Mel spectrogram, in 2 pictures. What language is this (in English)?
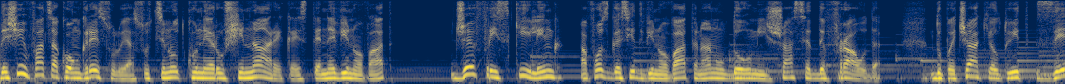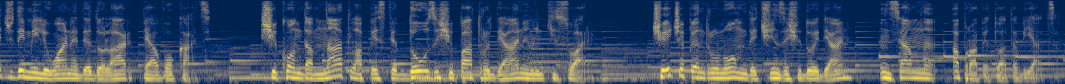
Romanian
